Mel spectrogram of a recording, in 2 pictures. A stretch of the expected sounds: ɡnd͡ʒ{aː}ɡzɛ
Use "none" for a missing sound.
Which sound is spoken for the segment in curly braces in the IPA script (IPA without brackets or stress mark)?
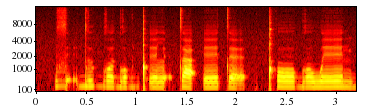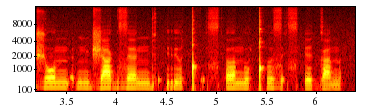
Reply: a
